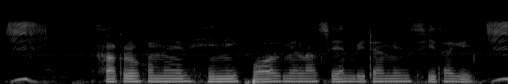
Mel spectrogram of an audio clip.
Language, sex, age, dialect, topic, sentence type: Bengali, male, 18-24, Rajbangshi, agriculture, statement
